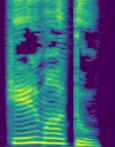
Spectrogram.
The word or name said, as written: ಗಿಳಿಮಾತು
